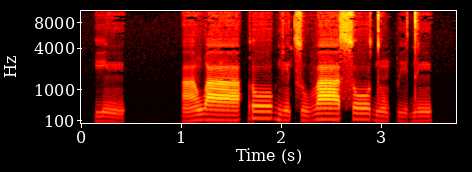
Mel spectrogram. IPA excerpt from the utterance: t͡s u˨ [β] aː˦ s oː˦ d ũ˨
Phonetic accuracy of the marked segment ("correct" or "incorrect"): correct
